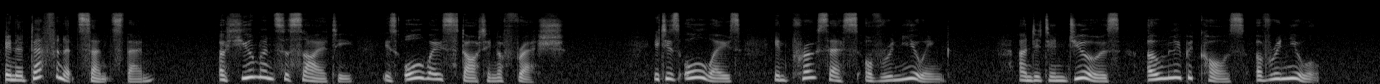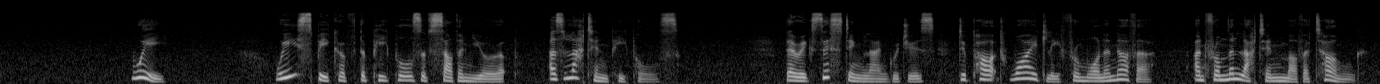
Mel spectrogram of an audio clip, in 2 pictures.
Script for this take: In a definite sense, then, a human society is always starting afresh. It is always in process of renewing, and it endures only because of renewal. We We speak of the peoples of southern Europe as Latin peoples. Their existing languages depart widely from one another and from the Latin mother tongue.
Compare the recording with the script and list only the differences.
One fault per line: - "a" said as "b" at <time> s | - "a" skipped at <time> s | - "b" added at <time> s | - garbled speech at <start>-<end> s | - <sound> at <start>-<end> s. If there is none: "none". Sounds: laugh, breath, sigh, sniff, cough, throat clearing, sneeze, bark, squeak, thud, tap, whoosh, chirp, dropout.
none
